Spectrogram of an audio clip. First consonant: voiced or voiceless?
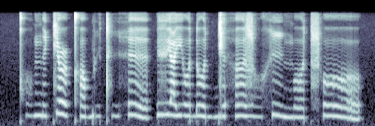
voiceless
